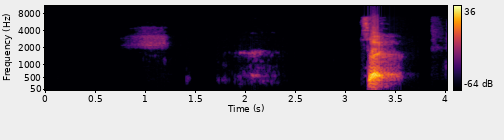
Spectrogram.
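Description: A faint breath about a second in, then one loud, short throat sound from a man about three seconds in, in a pause between sentences of speech.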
